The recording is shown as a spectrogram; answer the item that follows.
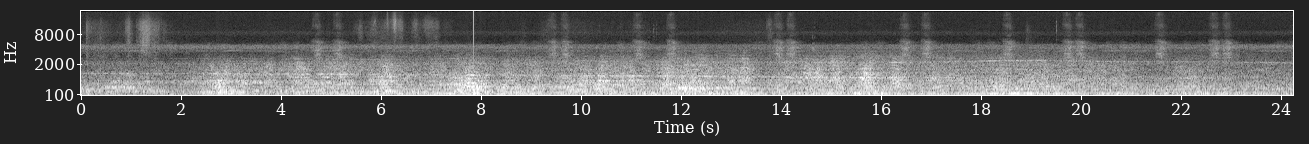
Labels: Is someone sweeping the floor?
no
